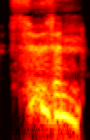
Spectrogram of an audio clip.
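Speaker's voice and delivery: high, soft wailing cry; distant wail. A narrator's reading. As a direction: wail it softly, as if carried on the wind. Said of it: "a hoarse and distant wail".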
